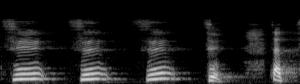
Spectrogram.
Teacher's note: 자, 즈, 자, 즈 발음할 때 우선 막았다가 즈 하는데 옆에다가 손을 대보시면 비벼서도 나죠. 그래서 얘는 파열과 마찰이 함께 묶여져 있는 파찰음이고요.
